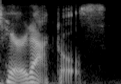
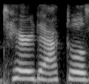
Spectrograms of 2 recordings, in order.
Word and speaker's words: pterodactyls: I was obsessed with pterodactyls ah because the P is silent and I was like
